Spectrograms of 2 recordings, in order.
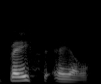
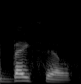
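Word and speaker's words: בית אל: And this is a Tav. Tav, without a dagish, there's no dot, was a TH sound. So even though we won't usually read it that way, we'll usually use more like the Israeli pronunciation, which is Sephardic. The Ashkenazi, we have a tradition of pronouncing this differently. So when there's no dot there, we'd say s, it'd be beisel, right?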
